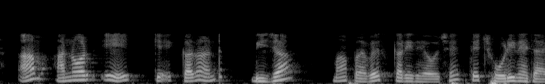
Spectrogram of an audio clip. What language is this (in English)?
Gujarati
